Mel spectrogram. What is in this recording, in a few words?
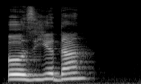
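"ӧзйӧдан", Komi-Zyrian, female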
